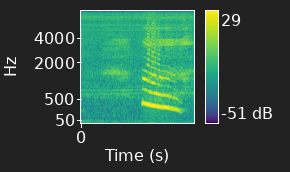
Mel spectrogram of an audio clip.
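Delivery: a long, loud, weary sigh; heavy sigh. Acted. Podkin sighing at the thought of the festivities, long loud sigh. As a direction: let out a big theatrical sigh. Reader sighs before the chapter.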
